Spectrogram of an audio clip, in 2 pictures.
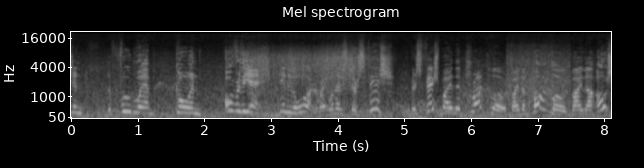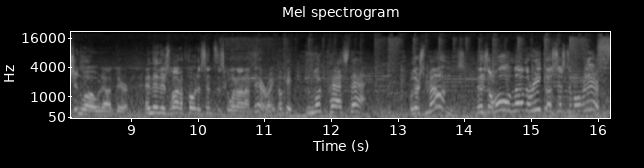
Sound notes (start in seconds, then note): none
